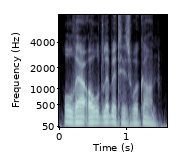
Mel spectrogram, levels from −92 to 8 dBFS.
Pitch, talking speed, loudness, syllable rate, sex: 100 Hz, 220 wpm, -17 LUFS, 6.5 syllables/s, male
